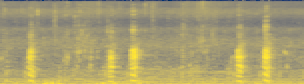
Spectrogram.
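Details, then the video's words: A duck playing with water gives loud calls: five short, harsh quacks in two bursts over about three seconds, with low rumbling noise underneath. "Duck plays with water and makes loud noises"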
